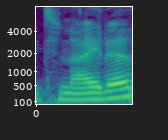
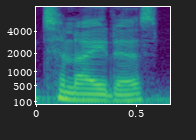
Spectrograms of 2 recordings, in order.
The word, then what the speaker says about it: tinnitus: because some people say tinnitus, it's like tomato, tomato. But the doctor we had on said she doesn't say tinnitus because itis usually means an inflammation and it's not an inflammation.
